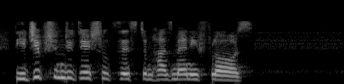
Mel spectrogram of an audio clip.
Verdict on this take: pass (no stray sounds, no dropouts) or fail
pass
